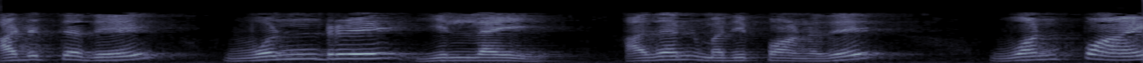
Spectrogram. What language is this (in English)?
Tamil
